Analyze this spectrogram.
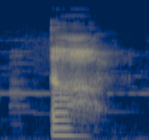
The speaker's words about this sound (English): this ice cream truck. You guys know I hate it.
